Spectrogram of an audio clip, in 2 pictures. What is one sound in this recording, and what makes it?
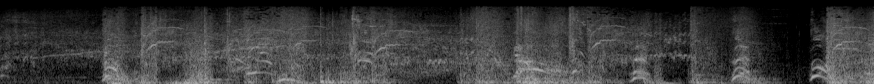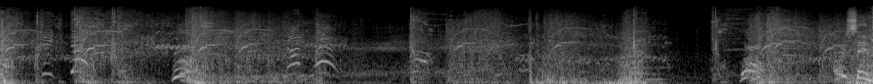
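An axe whooshes and strikes with heavy thuds.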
